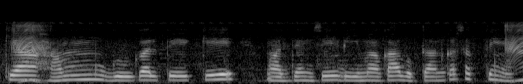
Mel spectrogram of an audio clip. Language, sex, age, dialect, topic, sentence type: Hindi, female, 18-24, Awadhi Bundeli, banking, question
